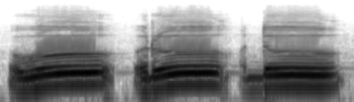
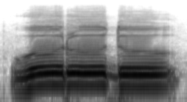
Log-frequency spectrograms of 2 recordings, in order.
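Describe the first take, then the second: First: Each syllable drawn out and separated; slow syllables. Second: Said in the usual way. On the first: Shown as a demonstration. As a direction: pull উ রু দু apart slowly, one by one. (উ রু দু ধীরে আলাদা আলাদা করে) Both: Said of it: "syllables split then joined".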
